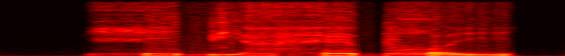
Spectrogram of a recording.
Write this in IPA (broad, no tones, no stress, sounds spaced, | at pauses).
h i b j a̤ h ɛ b ʁʷ ḭ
